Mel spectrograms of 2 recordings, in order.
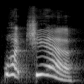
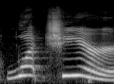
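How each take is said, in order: First: A bad try at a Scottish accent; failed Scottish accent. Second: High, loud yelled greeting; miner yelling. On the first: Shown as a demonstration. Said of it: "No, that's just English". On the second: Retold or imitated. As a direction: call out like a miner who found coal. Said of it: "he yelled".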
